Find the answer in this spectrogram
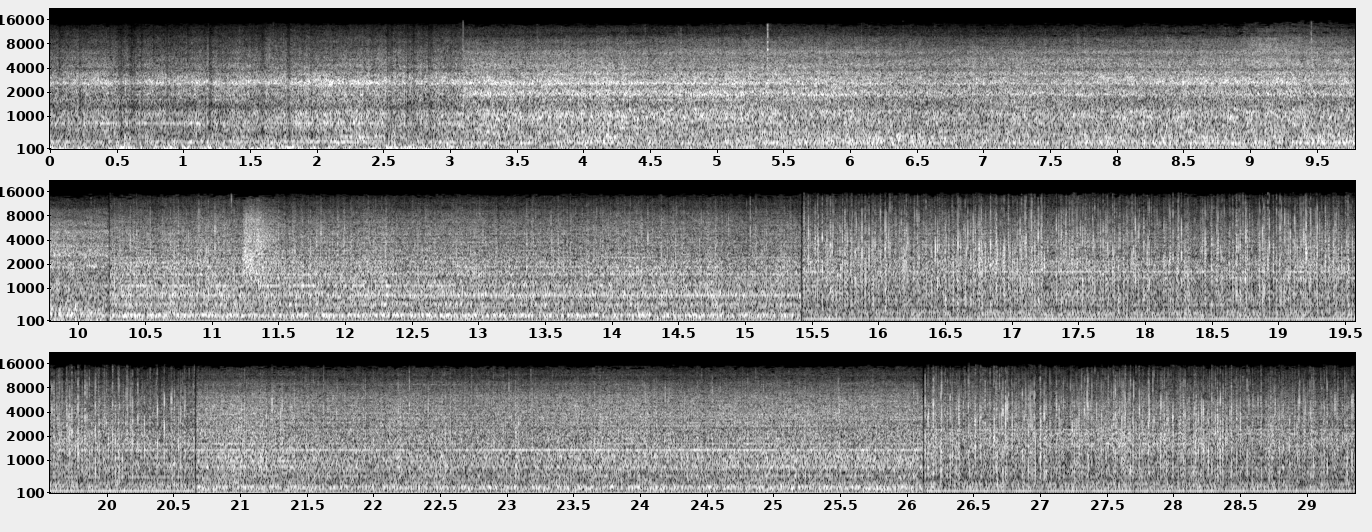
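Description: Diesel passenger train standing in a station with its engines idling: a steady low hum. The first few seconds are running noise from on board a moving train, and the sound shifts abruptly a few times at cuts.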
